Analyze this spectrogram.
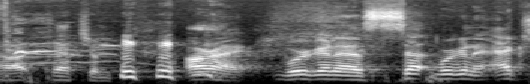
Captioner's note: laugh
